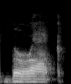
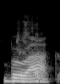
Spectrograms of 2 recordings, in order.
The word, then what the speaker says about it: Barraque: And so I'm really curious, what inspired you to write Down in the Baroque? – That is a long story, actually. So I can keep it short. And the pronunciation is Barack. – Barack. – Barack Obama, but I came up with it in 1979.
